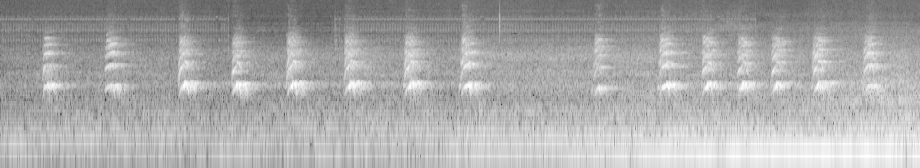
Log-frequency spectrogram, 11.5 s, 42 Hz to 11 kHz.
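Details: Black Labrador retriever left outdoors until 1am barks steadily, single loud barks roughly every two-thirds of a second, then a quicker run of barks while a low engine-like rumble rises underneath.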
